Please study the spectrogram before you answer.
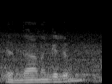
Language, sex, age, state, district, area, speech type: Malayalam, male, 45-60, Kerala, Kottayam, urban, spontaneous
